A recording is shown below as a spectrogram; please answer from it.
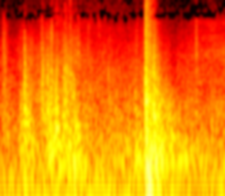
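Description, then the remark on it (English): A car door shuts with a single solid thump partway through, fairly loud, over a low background rumble with faint movement before it, as two people get into the back seat of a car. “holds the door.”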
